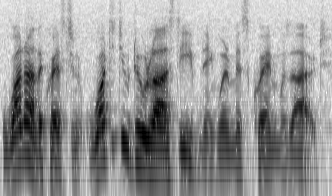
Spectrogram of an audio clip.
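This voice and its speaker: A man playing a gentleman police inspector in a radio drama, polite and measured in his questioning, with a dry wit. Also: mid-range voice, wildly swooping pitch, slightly rough, exaggerated voice. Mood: gentle, probing. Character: courteous, probing, wry gentleman police inspector.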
